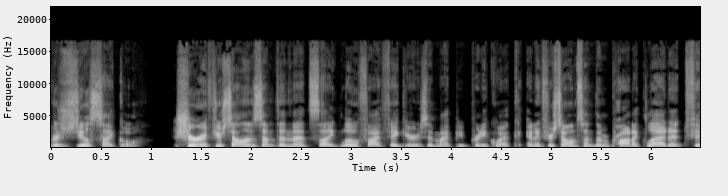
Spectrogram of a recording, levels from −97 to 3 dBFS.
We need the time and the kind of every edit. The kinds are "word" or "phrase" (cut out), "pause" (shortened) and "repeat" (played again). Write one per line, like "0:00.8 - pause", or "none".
none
